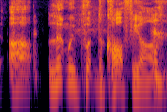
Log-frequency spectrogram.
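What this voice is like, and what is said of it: Bad put-on British accent. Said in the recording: “terrible British accent”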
